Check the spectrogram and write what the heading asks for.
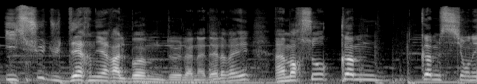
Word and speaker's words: Lana Del Rey: Et justement, il a travaillé, et il travaille encore, c'est le producteur de Lana Del Rey. Je l'ai prononcé correctement, n'est-ce pas Sylvain? Salut. – Tu n'as pas fourché, c'est bien.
